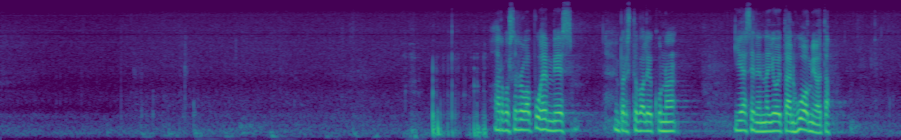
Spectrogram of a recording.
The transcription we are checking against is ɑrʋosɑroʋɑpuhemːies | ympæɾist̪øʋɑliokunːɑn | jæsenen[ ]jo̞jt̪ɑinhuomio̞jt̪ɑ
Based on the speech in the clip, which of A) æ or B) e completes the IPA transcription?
A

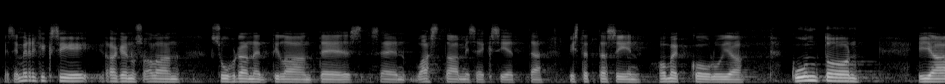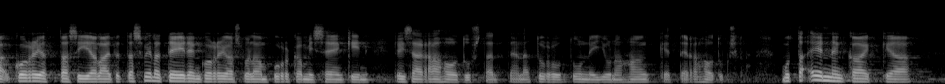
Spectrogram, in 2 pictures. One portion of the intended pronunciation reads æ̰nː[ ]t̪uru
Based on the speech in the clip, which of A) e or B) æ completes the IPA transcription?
B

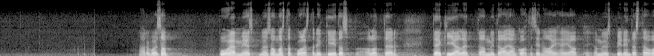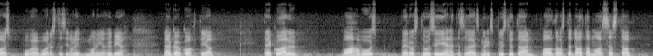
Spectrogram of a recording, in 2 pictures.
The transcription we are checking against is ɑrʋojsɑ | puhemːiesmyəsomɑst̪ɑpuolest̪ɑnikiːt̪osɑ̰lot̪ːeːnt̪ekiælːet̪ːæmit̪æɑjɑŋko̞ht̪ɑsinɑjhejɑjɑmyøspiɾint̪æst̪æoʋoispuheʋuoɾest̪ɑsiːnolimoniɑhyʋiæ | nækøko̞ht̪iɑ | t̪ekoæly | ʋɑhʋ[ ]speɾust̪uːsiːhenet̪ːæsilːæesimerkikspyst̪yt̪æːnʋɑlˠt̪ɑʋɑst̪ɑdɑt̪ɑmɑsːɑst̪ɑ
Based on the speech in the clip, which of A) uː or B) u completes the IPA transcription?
A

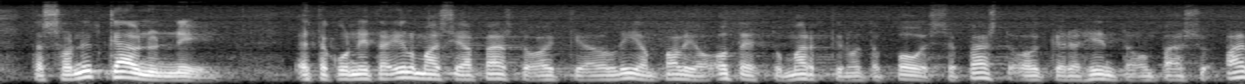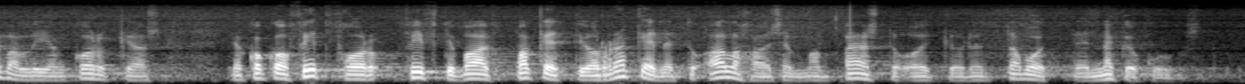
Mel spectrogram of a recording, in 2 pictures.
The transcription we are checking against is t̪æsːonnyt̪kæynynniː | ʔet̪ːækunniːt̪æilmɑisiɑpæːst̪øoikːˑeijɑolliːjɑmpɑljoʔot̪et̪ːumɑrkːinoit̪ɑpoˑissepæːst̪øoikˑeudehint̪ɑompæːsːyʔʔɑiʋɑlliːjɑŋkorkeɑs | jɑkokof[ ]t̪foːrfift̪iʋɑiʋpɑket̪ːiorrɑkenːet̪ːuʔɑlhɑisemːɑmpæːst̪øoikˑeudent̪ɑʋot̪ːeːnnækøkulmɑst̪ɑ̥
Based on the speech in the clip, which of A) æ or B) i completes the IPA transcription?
B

